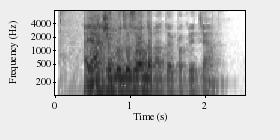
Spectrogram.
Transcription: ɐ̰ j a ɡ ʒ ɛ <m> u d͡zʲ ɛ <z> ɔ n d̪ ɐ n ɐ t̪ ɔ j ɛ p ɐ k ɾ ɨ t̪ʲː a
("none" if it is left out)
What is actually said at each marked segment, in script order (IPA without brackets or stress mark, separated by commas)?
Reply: b, z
